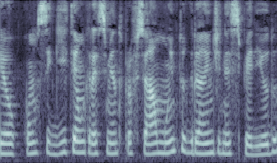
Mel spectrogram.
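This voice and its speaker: The woman's voice sits at a medium pitch and has a dark, mellow tone. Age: 20s. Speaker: makeup artist. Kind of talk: personal monologue podcast.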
